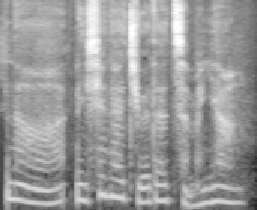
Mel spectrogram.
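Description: A woman's voice: on the low side, normal speed, a little mellow, slightly rough, dry recording. A woman playing a devoted, anxious middle-aged wife in a radio drama, earnest and full of concern. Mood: worried.

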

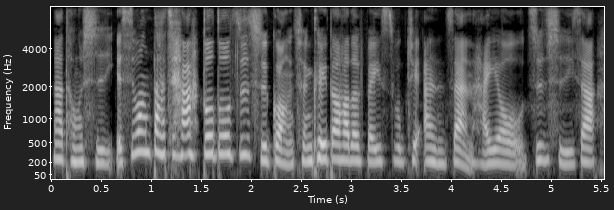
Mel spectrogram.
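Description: A woman's voice: medium pitch, fairly quick, no room sound, studio quality. A woman from Taipei with a Taiwanese Mandarin accent, chatting effusively as a podcast host in a casual interview. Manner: chatty, effusive, self-deprecating.

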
